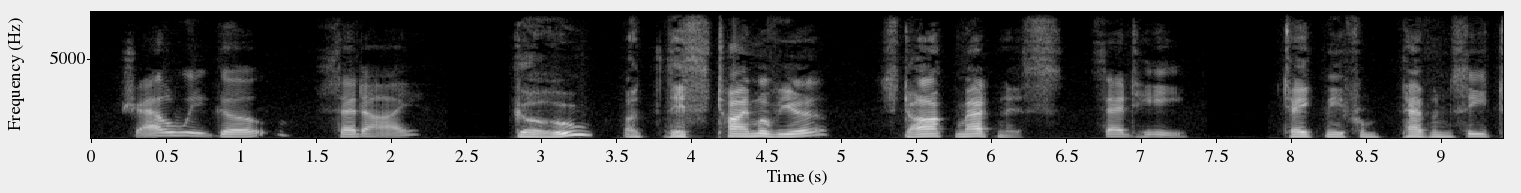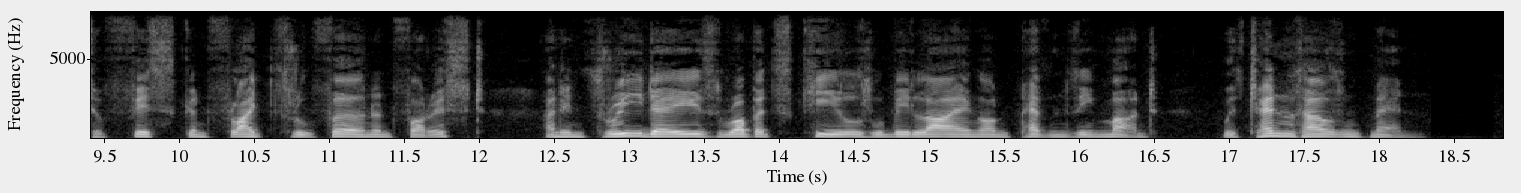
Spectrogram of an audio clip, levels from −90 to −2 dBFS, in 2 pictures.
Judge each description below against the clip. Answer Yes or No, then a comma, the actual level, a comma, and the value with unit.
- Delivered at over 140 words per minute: No, slow, 135 wpm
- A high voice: No, low, 130 Hz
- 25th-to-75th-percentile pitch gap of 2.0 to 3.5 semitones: Yes, average, 2.8 semitones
